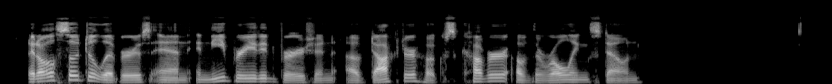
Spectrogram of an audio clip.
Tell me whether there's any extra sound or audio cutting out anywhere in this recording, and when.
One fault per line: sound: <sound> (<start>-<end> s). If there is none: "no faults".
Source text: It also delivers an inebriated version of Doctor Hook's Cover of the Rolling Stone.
no faults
